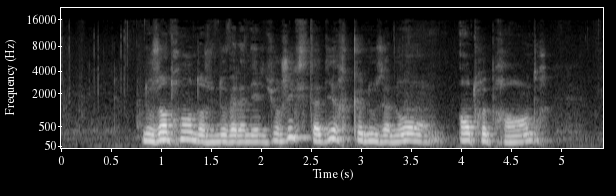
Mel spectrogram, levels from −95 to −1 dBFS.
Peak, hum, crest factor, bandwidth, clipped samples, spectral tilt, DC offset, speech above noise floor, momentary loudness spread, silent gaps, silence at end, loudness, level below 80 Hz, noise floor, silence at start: -8 dBFS; none; 18 dB; 13.5 kHz; under 0.1%; -8.5 dB/octave; under 0.1%; 32 dB; 8 LU; none; 0.55 s; -26 LUFS; -66 dBFS; -57 dBFS; 0.8 s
